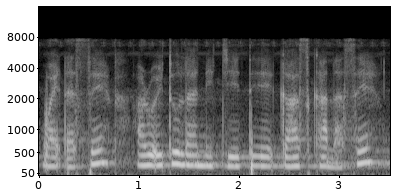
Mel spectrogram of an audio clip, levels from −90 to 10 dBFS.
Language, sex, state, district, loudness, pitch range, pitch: Nagamese, female, Nagaland, Dimapur, -17 LUFS, 200-250 Hz, 220 Hz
